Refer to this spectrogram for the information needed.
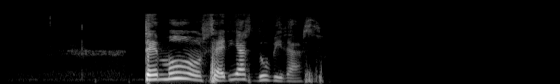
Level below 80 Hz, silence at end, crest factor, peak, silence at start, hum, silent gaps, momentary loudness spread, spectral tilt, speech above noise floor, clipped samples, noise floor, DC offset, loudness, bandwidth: -62 dBFS; 2.5 s; 22 dB; 0 dBFS; 1.45 s; none; none; 21 LU; -5.5 dB/octave; 68 dB; under 0.1%; -86 dBFS; under 0.1%; -18 LUFS; 11.5 kHz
